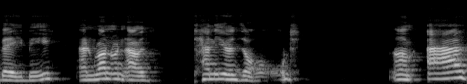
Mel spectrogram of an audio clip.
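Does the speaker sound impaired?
Yes: Down syndrome.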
